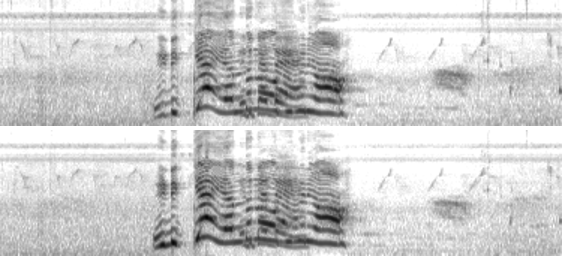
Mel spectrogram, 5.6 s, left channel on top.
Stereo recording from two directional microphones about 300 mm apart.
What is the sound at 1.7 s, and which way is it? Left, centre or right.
A child's voice, right.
